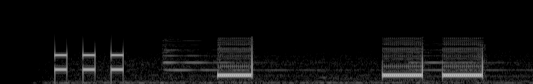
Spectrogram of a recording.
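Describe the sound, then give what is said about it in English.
Three quick, identical telephone keypad tones beep in an even rhythm as the emergency number 999 is dialed. An open line hum follows, then loud ringing tones in paired bursts. No one speaks. “Telephone 999.”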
